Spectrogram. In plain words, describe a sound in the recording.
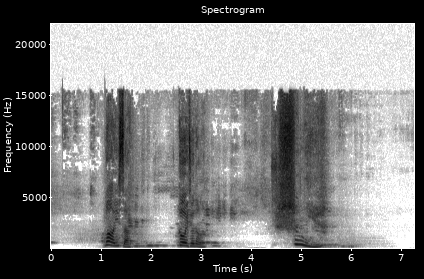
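A young woman speaks with surprise, close by.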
